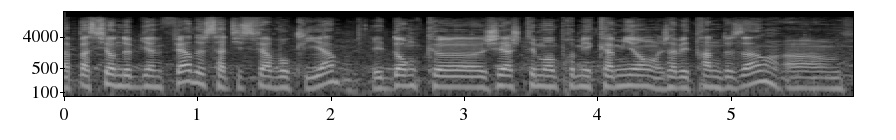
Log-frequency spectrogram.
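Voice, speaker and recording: Noticeable background noise sits behind a man whose fairly high pitch carries fairly even intonation at a moderate pace. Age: 60s. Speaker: trucking company founder. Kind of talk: street interview. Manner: hesitant, frequent fillers.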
